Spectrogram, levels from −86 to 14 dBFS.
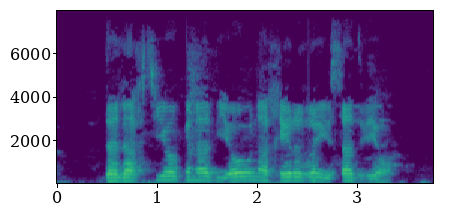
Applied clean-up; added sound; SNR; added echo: none; none; none; none.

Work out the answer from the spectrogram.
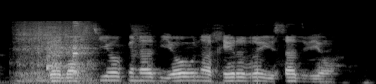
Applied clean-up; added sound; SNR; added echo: none; Dishes, pots, and pans; 6 dB; none.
